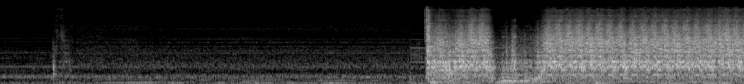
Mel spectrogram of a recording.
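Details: Vortec 5.7 Suburban crank no start, battery on charger, fuel pump relay being tested: starter spins evenly about three turns a second, never fires; injectors tested fine, ground wire ruled out.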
